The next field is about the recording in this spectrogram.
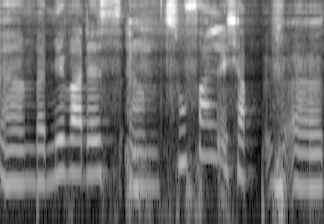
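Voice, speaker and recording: This woman has a bright, sharp tone at medium pitch, with ordinary pitch variation. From Munich, Bavaria. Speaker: football club laundry worker. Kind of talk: casual interview.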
